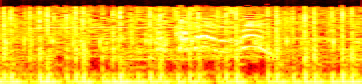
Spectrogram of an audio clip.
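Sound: horse hooves clip-clopping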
